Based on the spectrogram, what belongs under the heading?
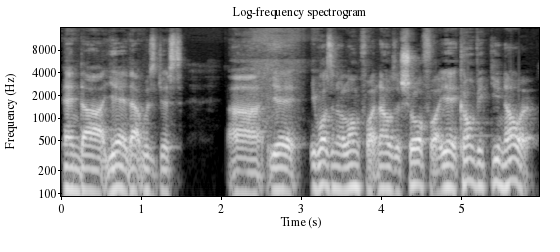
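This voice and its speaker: A man's voice: fairly low pitch, steady tone, normal speed, a little mellow. An Australian man chatting casually on a livestream in blunt street slang, rambling and repeating his phrases. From Sydney, Australia. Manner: slangy, blunt, often addressing listeners as bro or lad. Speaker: livestream host.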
